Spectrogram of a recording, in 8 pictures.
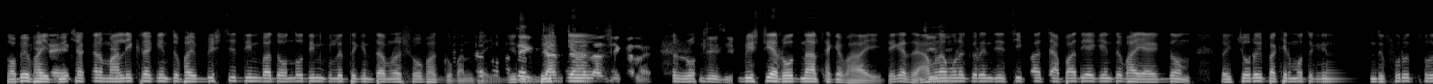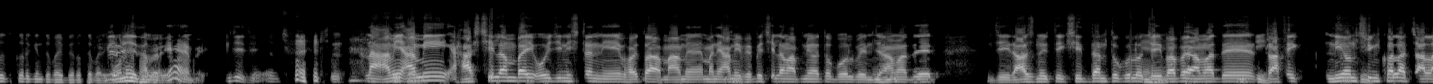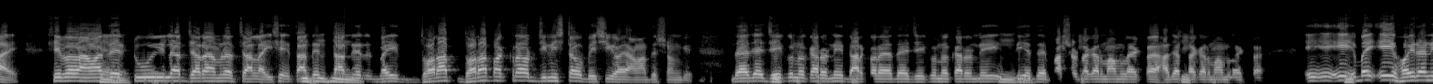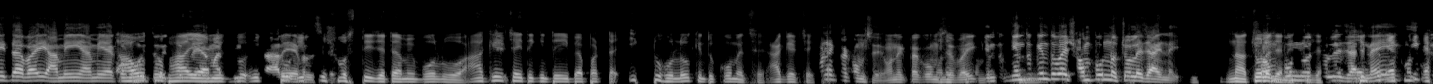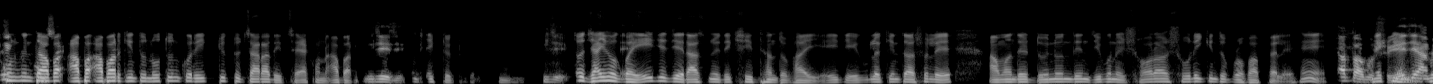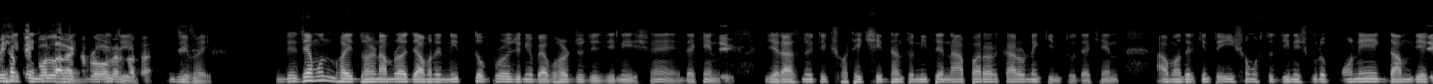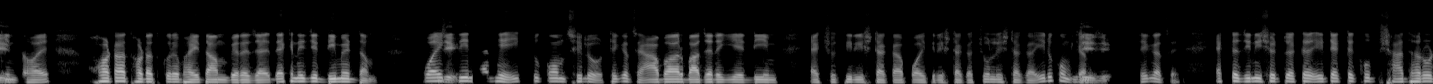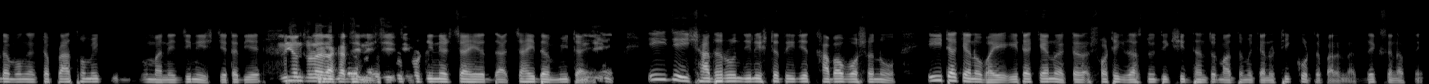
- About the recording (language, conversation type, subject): Bengali, unstructured, সাম্প্রতিক রাজনৈতিক সিদ্ধান্তগুলো আপনার জীবনে কী প্রভাব ফেলেছে?
- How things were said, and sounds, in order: unintelligible speech; laughing while speaking: "অনেক ঝাঁজঝামেলা শেখা হয়"; distorted speech; "ভাই" said as "বাই"; other background noise; chuckle; unintelligible speech; "ভাই" said as "বাই"; "ভাই" said as "বাই"; "ভাই" said as "বাই"; "ভাই" said as "বাই"; laughing while speaking: "আমি আপনি বললাম"; "প্রভাবের" said as "প্রবাবের"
